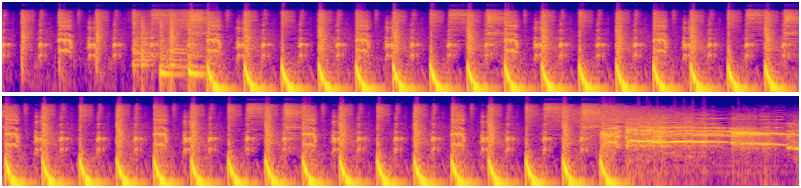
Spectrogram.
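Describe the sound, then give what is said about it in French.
Hens in the courtyard of an IME in the evening give a long run of rapid, evenly spaced clucks, each with a deep thump beneath it. A drawn-out rooster crow closes the sequence. “les poules, hein. Ça picore comme ça dans la cour de l'IME. Mais quand on passe le soir devant l'IME, si on tend bien l'oreille, eh bien, quelquefois, on peut entendre ça.”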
